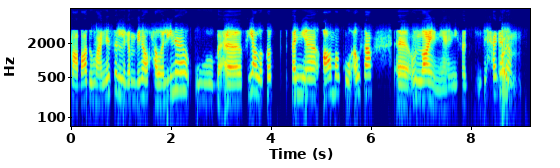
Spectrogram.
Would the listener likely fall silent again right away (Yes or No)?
No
